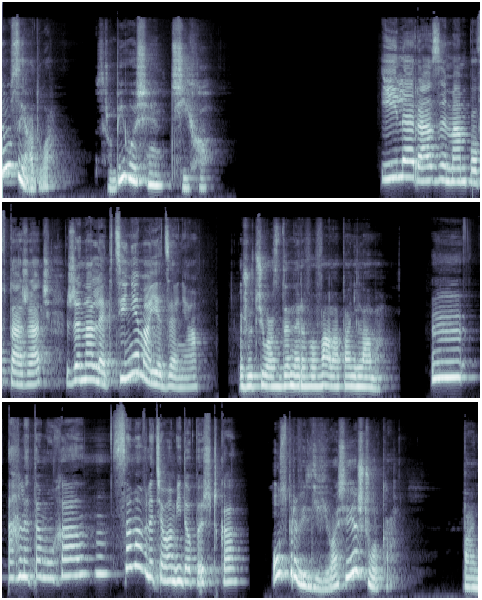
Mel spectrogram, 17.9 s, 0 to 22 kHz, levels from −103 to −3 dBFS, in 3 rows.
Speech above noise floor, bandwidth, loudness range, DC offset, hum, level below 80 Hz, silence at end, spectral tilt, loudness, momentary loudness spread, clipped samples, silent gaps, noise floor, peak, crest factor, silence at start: 51 dB; 17.5 kHz; 5 LU; under 0.1%; none; -68 dBFS; 0 s; -4.5 dB/octave; -17 LUFS; 11 LU; under 0.1%; 2.93-4.68 s, 8.67-8.79 s, 10.95-11.26 s, 15.03-15.20 s; -67 dBFS; -2 dBFS; 14 dB; 0 s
